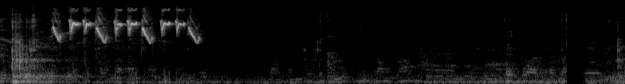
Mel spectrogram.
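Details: Java sparrow song used to coax a lazy bird into singing: a burst of about five shrill, high downslurred notes, then near silence with faint background sounds.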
